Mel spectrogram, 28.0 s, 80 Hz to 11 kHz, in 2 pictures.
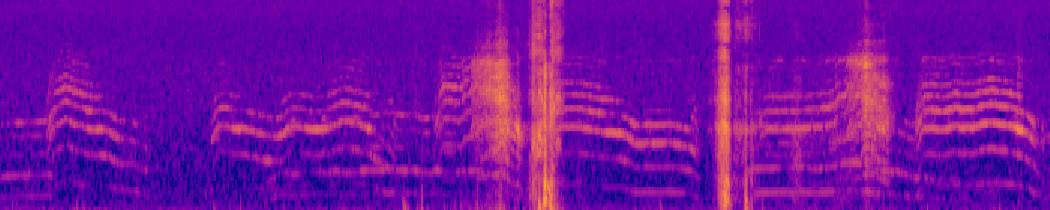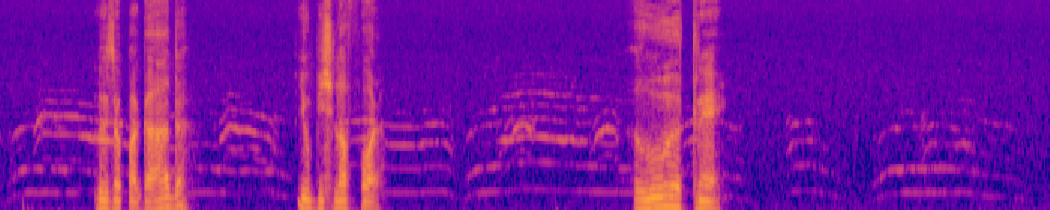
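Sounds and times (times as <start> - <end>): cat yowling: 2.8 - 9.4, 10.0 - 18.0, 18.6 - 23.9.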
